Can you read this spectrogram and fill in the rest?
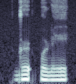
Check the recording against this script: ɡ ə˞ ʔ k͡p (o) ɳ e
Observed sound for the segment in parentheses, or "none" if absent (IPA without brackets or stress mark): o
